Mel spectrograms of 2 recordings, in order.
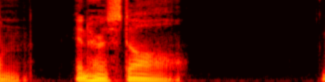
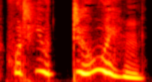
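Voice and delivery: much higher and louder, near a scream; horrified cry; 8 dB louder than usual. A narrator's reading. Anna to Gurov kissing her, loud horrified cry. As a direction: push him away in horror. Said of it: "she cried in horror".

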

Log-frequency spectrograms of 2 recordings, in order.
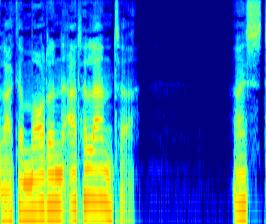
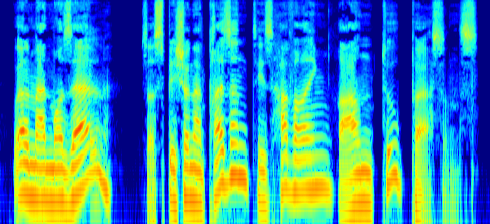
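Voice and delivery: put-on higher, French-accented detective; Poirot; 8 semitones higher, 4 dB louder than usual. A narrator's reading. Detective tells the anxious girl about suspects, in accented confidence.

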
